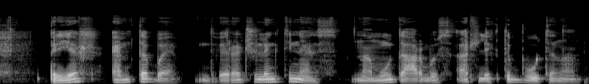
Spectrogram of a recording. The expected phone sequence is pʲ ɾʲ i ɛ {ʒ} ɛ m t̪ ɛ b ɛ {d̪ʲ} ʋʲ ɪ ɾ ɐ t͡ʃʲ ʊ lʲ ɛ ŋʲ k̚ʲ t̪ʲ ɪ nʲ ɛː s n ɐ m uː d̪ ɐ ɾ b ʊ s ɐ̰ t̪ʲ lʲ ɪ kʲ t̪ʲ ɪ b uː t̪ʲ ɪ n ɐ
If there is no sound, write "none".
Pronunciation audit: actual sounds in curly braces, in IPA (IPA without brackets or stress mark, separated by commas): ʃ, d̪ʲ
